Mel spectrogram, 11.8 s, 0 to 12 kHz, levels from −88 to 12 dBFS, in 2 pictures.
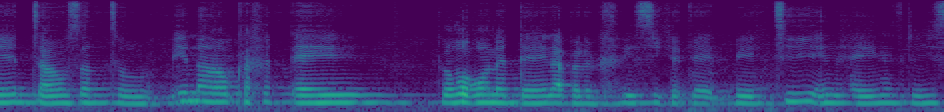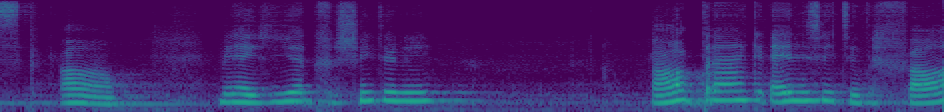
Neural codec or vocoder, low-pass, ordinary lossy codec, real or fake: codec, 24 kHz, 0.9 kbps, WavTokenizer, medium music audio release; none; none; fake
